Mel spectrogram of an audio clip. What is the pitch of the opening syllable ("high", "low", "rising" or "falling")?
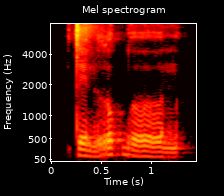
low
